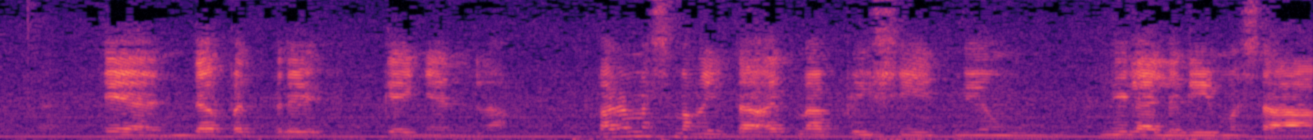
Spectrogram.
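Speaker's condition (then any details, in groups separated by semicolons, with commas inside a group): No condition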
